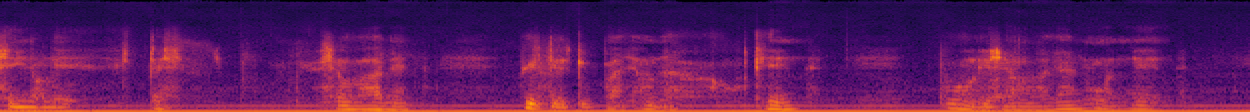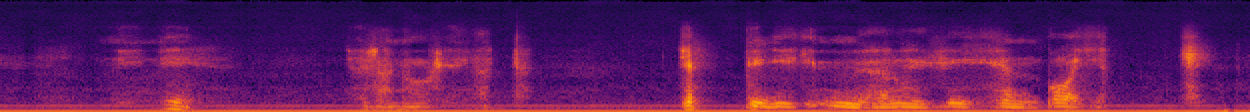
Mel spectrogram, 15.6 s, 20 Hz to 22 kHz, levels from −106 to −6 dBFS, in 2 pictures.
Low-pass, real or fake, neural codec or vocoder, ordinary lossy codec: none; fake; codec, 44.1 kHz, 2.6 kbps, SNAC; none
